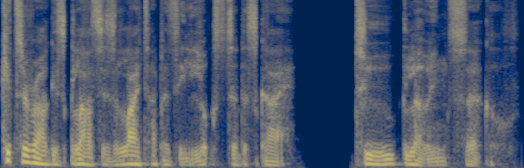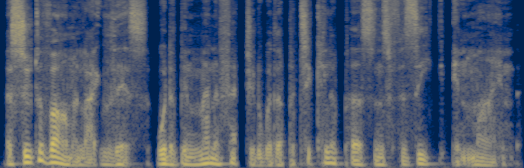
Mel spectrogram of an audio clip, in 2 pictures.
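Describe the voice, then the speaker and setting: A man voicing a detective's analytical inner voice in a video game, narrating in a deliberate, precise and literary way. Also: animated, no echo, studio quality, heavily acted. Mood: analytical, observant. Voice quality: very deep, gravelly, husky. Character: inner voice of a detective's spatial reasoning, measured and analytical. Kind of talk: scripted game narration in second person.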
